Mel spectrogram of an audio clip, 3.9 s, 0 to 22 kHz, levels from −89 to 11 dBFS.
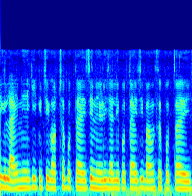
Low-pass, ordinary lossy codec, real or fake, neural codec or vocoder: none; none; real; none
